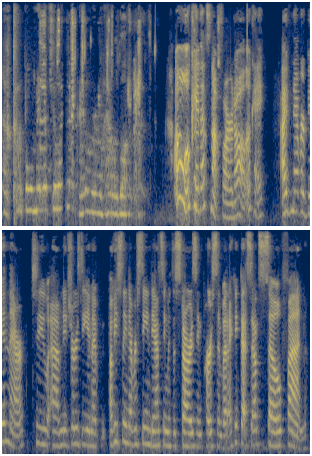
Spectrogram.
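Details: Adult woman speaking; ordinary conversational speech.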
